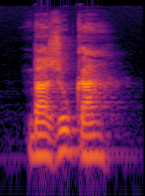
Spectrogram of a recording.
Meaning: bazooka (antitank weapon)
- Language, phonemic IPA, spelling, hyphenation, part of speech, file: Dutch, /ˌbaːˈzu.kaː/, bazooka, ba‧zoo‧ka, noun, Nl-bazooka.ogg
